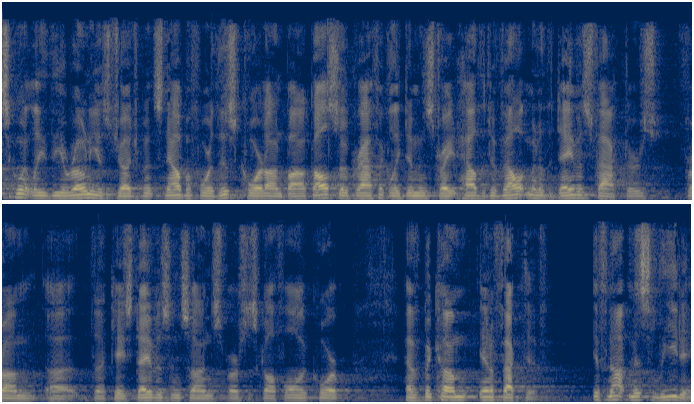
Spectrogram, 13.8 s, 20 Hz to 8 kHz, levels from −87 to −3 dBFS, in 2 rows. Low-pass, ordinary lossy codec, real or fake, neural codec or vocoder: 7.2 kHz; AAC, 32 kbps; real; none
